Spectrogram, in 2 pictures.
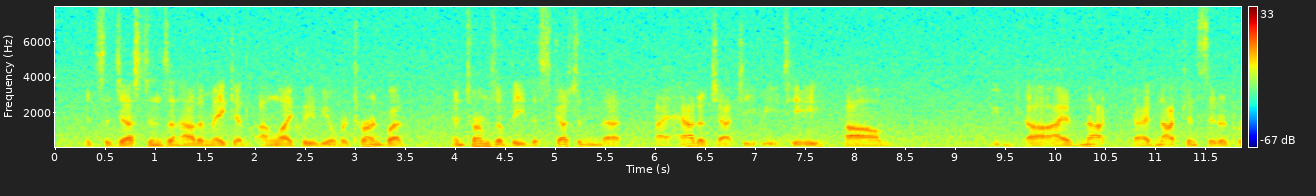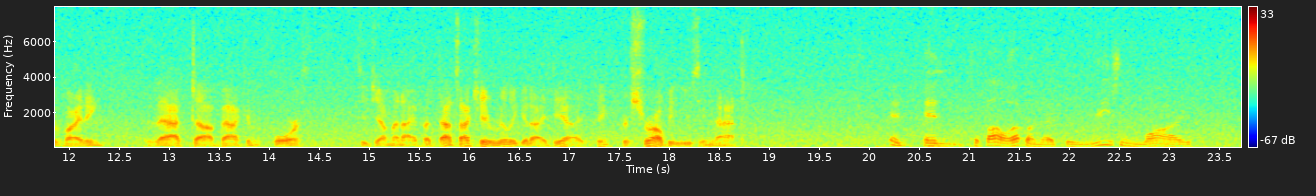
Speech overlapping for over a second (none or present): none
